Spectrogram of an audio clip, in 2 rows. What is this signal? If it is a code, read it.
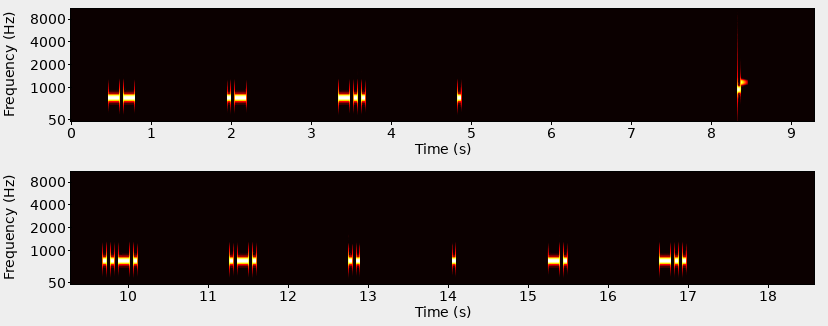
Morse code, heard as a keyed tone, about 25 wpm, spaced as for 7 wpm, 700 Hz. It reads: MADE FRIEND
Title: 8x Character Spacing - Top 300 Words - 25wpm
